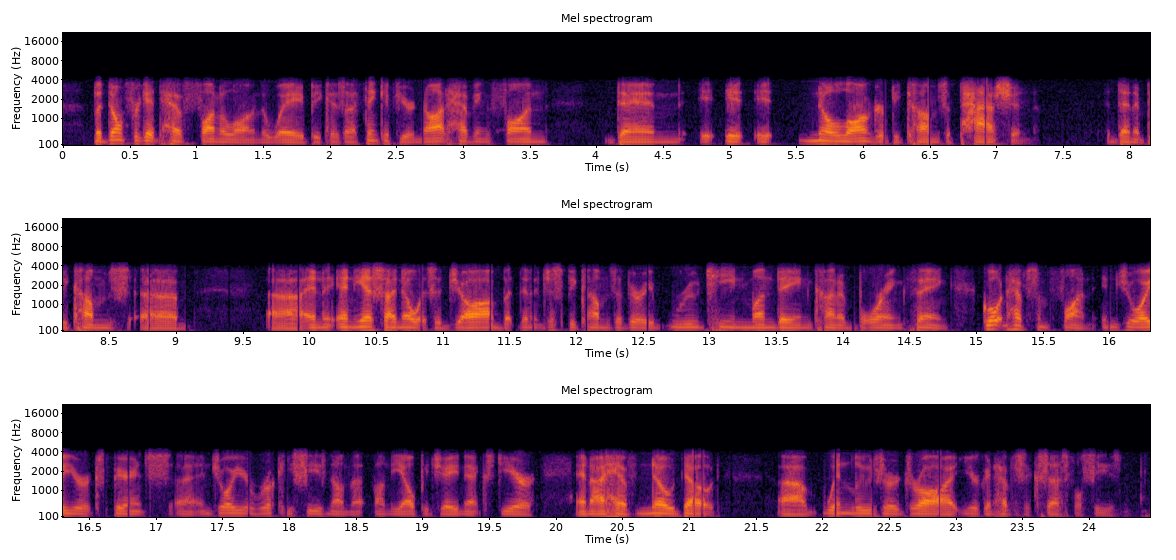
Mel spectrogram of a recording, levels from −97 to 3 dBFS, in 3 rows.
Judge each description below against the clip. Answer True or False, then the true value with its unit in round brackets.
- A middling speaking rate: False (220 wpm)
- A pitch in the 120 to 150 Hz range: False (95 Hz)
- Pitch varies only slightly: True (2.1 semitones)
